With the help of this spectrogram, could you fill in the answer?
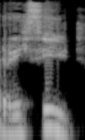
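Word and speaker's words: receipt: सबसे पहला हमारा जो वर्ड है इसको हम प्रोनाउंस करते हैं रिसीव। ठीक है? इसमें हमारे पास पी साइलेंट है।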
